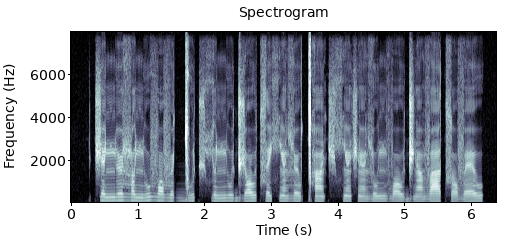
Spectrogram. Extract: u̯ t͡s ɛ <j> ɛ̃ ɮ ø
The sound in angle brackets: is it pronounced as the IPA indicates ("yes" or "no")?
no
